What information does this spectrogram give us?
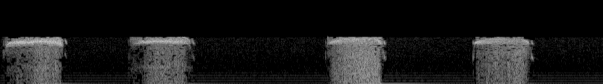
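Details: Around 3 am at Audubon Starr Ranch, California, Barn owl owlets compete for prey while one looks for scraps: four harsh, sibilant screeches of about half a second, irregularly spaced, with low hum between.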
